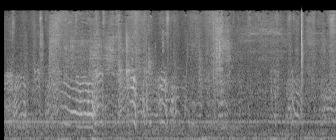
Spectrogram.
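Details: A litter of Bracco Italiano puppies from Anzio, Mirta's F litter, crying together: overlapping thin whines and squeaks that rise and fall in pitch, a steady chorus of many small voices with constant background murmur.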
